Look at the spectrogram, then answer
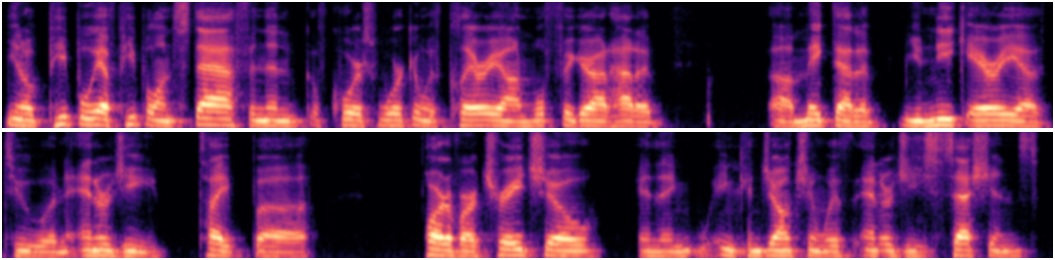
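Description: Through a video-call webcam, a middle-aged gaming association leader speaks from his home office in a casual interview. He moves at a moderate pace in a mid-range, darkish voice with little pitch movement, and his talk rambles with many fillers and repeated words.

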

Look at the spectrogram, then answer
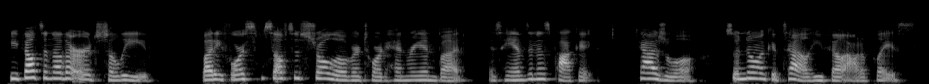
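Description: A woman's voice: medium pitch, normal speed, vocal fry. Woman narrating an audiobook, lo-fi.

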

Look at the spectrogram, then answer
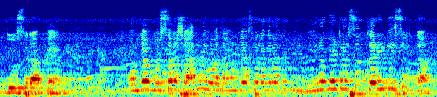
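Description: A young man telling an animated stand-up comedy story, acting out his family members. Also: extremely high pitch, quick pace. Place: large tented college hall with a seated crowd. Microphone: handheld mic, filmed from far back in the audience. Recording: distant echoey hall with crowd noise. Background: audience laughter and chatter.

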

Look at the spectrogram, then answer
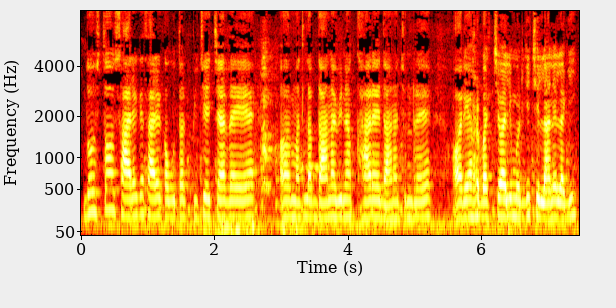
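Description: A man's voice: sits high, level tone, moderate pace, noisy background. A man chatting to viewers in a casual pet vlog by his poultry pens, calling out to his birds now and then. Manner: chatty, keeps addressing viewers as friends; coaxes and scolds the animals loudly. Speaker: pet vlogger. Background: clucking hens and birds.

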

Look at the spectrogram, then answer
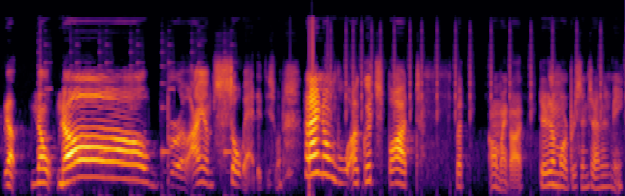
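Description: A young woman commentating a hide-and-seek video game in a frantic, excitable way, repeating herself and dropping to whispers when hiding. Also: fairly high pitch, dull audio. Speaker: gaming channel host.

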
